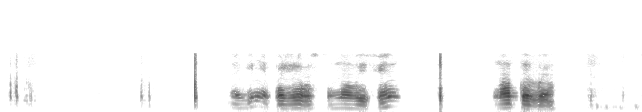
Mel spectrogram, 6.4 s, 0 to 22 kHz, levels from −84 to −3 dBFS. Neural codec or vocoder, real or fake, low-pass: none; real; 3.6 kHz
